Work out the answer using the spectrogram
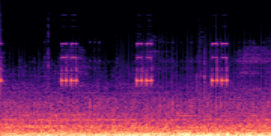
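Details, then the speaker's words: Vehicle driving on a bumpy dirt road: clear high beeps in short bursts about once a second over rough road rumble, the parking brake warning sounding because the brake was left on. "What is that sound? What is beeping? Oh, brake."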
